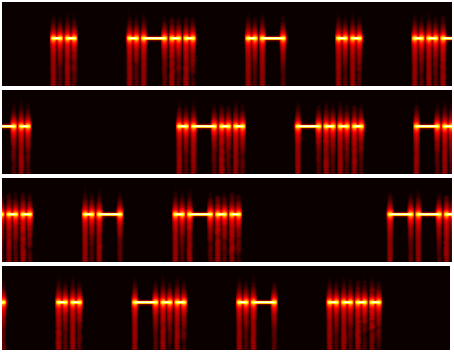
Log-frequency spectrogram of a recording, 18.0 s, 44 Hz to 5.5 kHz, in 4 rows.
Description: Morse code, heard as a keyed tone, about 17 wpm, spaced as for 10 wpm, 680 Hz. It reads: ILAIF LBBAL GIDAH
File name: k7qo / Lesson18(A-L)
